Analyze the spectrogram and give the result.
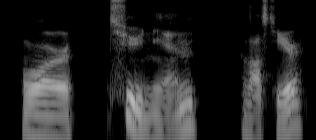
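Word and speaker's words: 去年: falling and then rising. So 面条, noodles, 面条, or 去年, last year, 去年, 去年, and then 问题, 问题, problem or question.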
